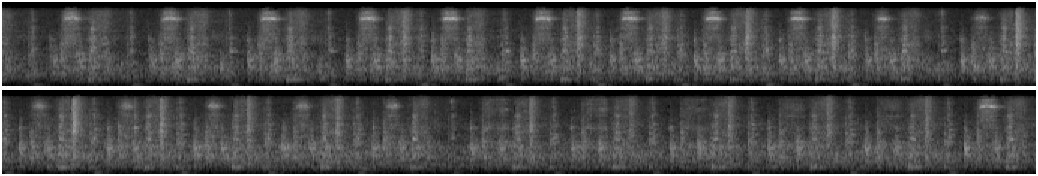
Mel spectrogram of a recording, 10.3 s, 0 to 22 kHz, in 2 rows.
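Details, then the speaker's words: Cub Cadet 122 garden tractor, clutch held down: slow, steady cranking about two beats a second with faint tries to fire that never catch; cranks but won't start, spark loss and leaking valves suspected. "So it's trying. It tried. Alright. I think we lost spark."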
